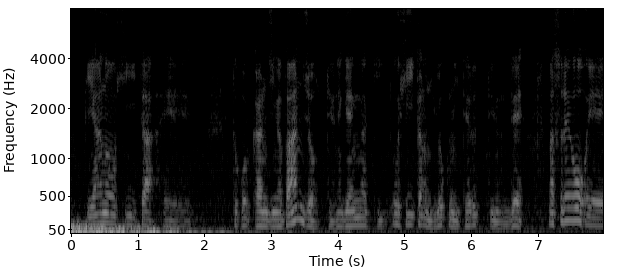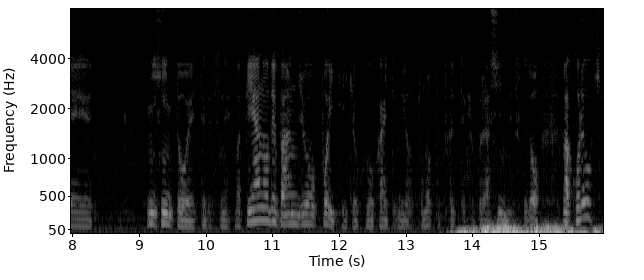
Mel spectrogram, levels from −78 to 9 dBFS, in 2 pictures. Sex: male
